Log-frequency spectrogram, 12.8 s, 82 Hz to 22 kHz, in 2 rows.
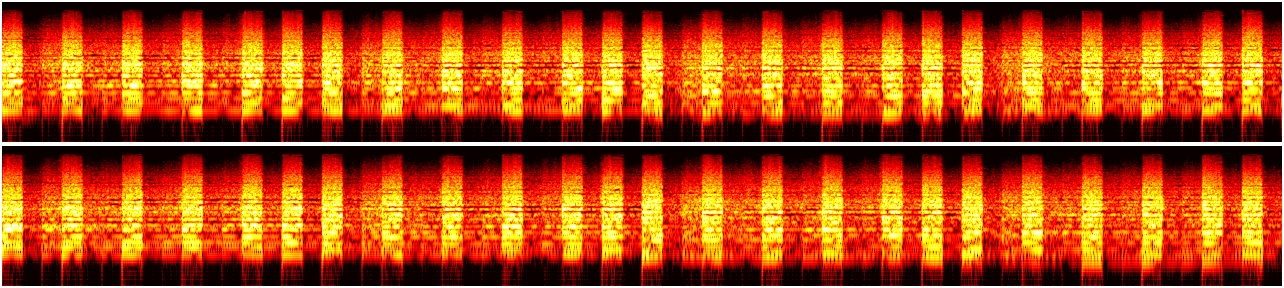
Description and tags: Electric Air 01
drum, phase, sequence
